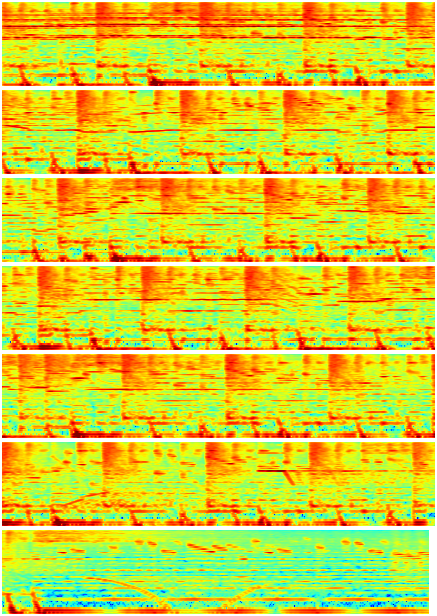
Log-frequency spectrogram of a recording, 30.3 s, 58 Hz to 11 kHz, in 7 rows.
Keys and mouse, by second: 2.3 shift+click, 3.8 shift+click, 6.6 click, 12.6 click, 24.3 shift+click, 25.9 shift+click, 27.3 shift+click, 28.0 shift+click, 29.9 shift+click.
